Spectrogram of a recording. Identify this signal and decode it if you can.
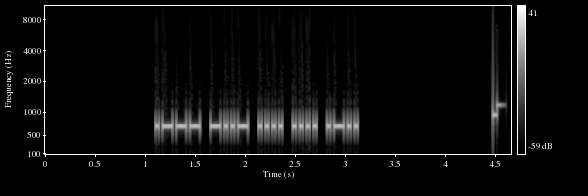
Morse code, heard as a keyed tone, about 36 wpm, 700 Hz. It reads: JXHHL
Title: Code Groups - 5 Letters - 35wpm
